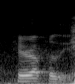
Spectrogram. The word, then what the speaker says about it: Hierapolis: Hierapolis.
